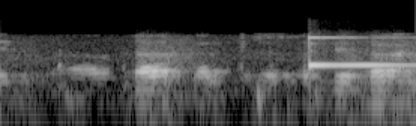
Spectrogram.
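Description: A single steady electronic beep, one clear pitched tone, comes in suddenly about one and a half seconds in over voices and lasts just under a second.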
